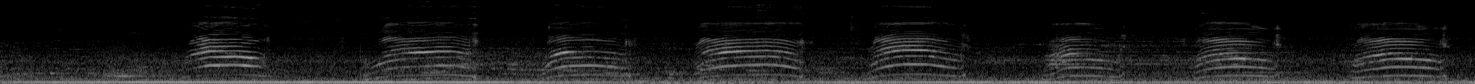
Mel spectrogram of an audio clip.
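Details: Kitten giving warning meows: about nine drawn-out, arching, harmonic-rich cries, rising then falling, spaced roughly every one to two seconds over a constant low electrical hum.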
